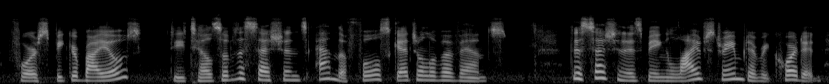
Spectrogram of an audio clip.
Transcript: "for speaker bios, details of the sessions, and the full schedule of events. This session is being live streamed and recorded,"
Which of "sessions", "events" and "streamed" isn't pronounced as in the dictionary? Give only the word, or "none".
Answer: none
